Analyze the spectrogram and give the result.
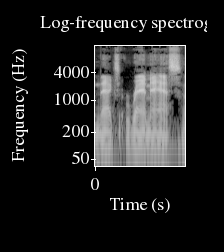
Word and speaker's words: Naxxramas: I get the old raid runs when I do Naxxramas. – I like that you pronounce it Naxxramas.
